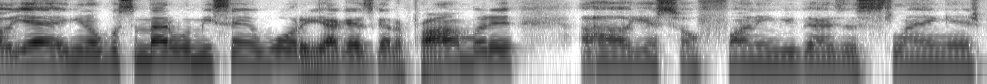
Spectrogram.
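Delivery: mock defensive teasing. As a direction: fire back at the teasing, half joking. Retold teasing argument over accents.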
